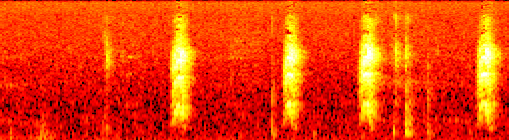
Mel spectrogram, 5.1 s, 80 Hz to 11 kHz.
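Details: Pet sugar gliders calling at 5 in the morning: four high, clipped barks spaced roughly a second apart, with faint scratchy rustles and small ticks between them.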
